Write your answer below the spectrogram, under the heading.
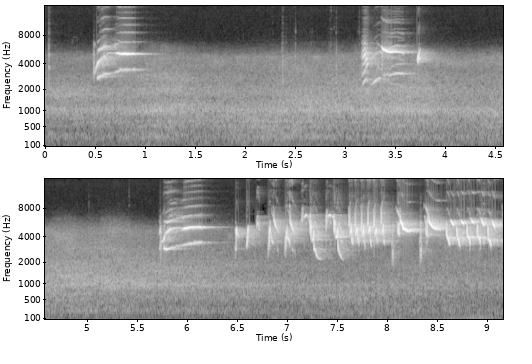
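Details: A grey-crowned goldfinch gives three separate short nasal calls a few seconds apart, then breaks into a quick twittering song of chirps and trilled notes for the last three seconds.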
